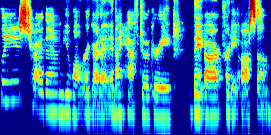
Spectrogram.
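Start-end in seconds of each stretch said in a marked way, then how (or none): 0.0-2.2 put-on sweet-voiced woman's voice. Speaker quotes a recommendation from Olga, imitating Olga's sweet voice. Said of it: "she says in her sweet voice".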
